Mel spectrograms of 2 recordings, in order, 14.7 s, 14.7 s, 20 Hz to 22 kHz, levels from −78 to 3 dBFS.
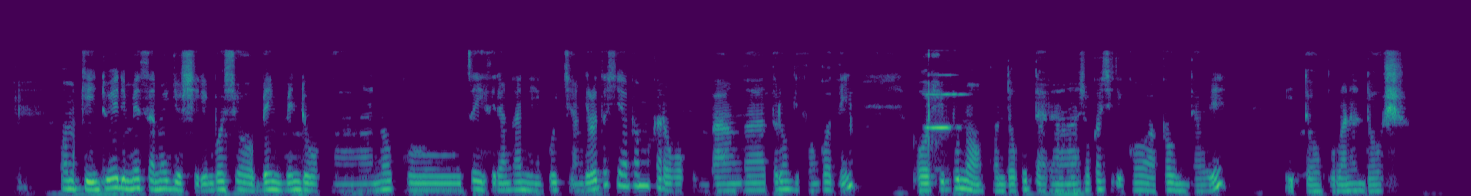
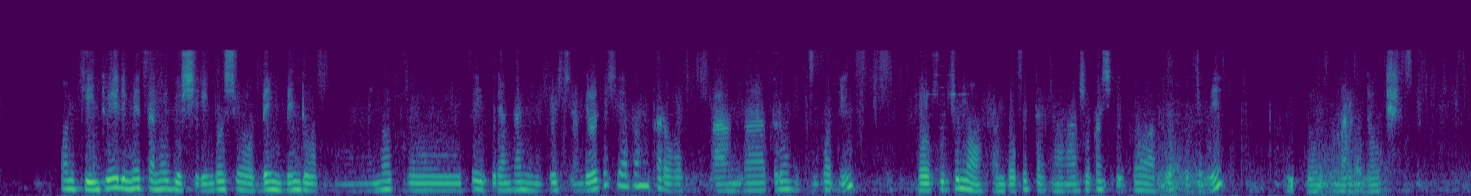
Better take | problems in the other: first | noise reduction (neural separator model SepFormer DNS4)

